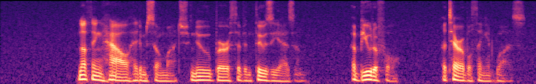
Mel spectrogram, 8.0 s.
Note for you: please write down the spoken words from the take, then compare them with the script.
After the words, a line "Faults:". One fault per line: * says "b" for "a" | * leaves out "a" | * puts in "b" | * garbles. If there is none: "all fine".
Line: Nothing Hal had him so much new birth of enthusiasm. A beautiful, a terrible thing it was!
Nothing Hal had him so much new birth of enthusiasm. A beautiful, a terrible thing it was!
Faults:
all fine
